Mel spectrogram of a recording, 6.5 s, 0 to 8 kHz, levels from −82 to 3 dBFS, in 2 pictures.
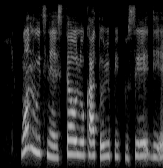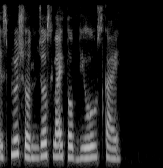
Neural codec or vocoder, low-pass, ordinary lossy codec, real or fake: vocoder, 22.05 kHz, 80 mel bands, HiFi-GAN; 7.2 kHz; MP3, 64 kbps; fake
